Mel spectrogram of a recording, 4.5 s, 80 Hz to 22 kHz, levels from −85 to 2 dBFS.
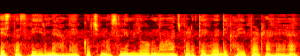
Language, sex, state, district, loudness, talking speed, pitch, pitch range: Hindi, male, Uttar Pradesh, Lalitpur, -16 LUFS, 175 wpm, 120 Hz, 115-130 Hz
